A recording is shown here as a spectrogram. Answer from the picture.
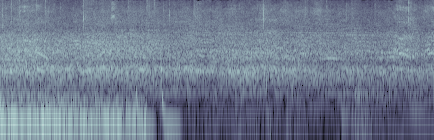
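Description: Boxing broadcast audio: a commentator's voice over the arena crowd. A loud, deep bass rumble, likely the low end of background music, runs underneath and cuts off about two seconds in.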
